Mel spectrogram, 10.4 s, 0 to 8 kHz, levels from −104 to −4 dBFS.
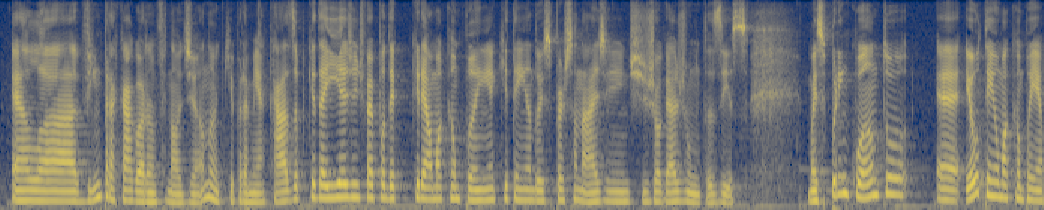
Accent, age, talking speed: Brazilian, 20-39, 225 wpm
